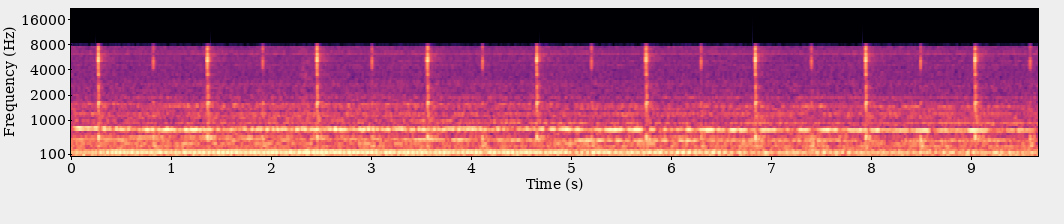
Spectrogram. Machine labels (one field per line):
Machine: valve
